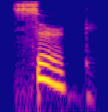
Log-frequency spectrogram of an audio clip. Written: circ

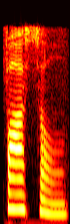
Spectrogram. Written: fossil

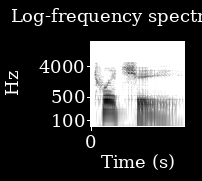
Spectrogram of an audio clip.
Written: twitchy

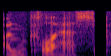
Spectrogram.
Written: unclasp

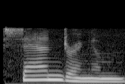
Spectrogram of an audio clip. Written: Sandringham

